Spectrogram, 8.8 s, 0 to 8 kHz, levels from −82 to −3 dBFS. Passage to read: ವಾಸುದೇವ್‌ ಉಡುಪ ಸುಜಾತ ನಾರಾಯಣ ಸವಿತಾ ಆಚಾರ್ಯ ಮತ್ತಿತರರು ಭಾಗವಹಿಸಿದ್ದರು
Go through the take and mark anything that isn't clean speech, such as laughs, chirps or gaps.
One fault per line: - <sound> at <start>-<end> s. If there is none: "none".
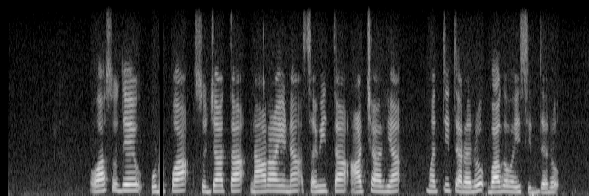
- dropout at 2.4-2.5 s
